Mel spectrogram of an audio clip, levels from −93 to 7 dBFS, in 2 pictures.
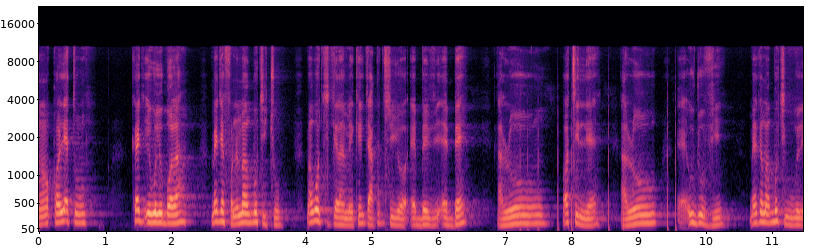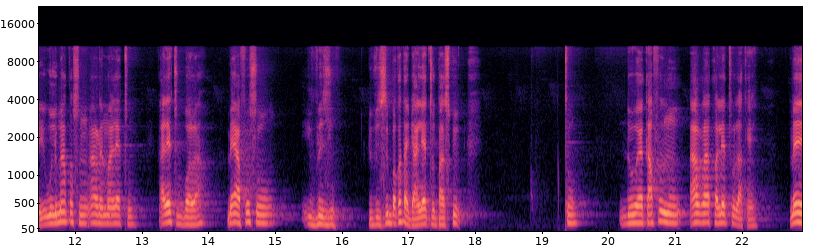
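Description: Throughout the speech, 4-bit ADPCM compression leaves a gritty hiss that rises and falls with the talker's level, and consonant onsets sound roughened where the adaptive step cannot keep pace. The damage is plainly audible. Nothing reaches above 10.6 kHz, which fits a sample rate near 22 kHz and a data rate around 89 kbps. On a spectrogram, a fine noise haze fills the gaps between harmonics during loud passages and ends at a hard ceiling at 10.6 kHz.

From 7.22 to 9.56 s a train of clicks ticks over the audio, about ten in all at roughly 3.43 per second with uneven spacing. The pops are alike in shape and peak a little above the speech level, so they stand out even where the voice is present. The likely cause is interference or a faulty connection injecting pulses. A waveform shows them as thin, near-identical spikes, and a spectrogram shows full-height vertical lines at irregular intervals.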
